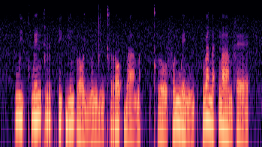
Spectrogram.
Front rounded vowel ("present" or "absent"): absent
